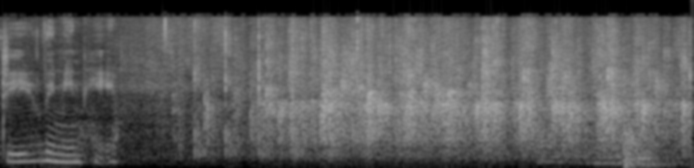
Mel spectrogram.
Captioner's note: applause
